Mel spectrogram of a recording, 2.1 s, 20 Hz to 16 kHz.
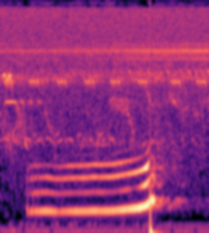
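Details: A hyena at Djuma in the early morning before sunrise on 10 January gives a single low, hollow whoop that holds steady, swings upward and cuts off abruptly, over a faint background hum.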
